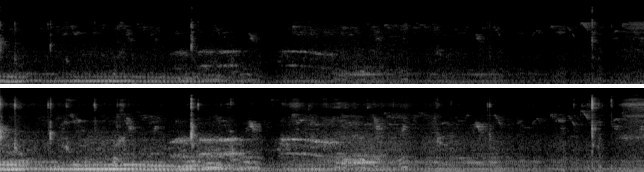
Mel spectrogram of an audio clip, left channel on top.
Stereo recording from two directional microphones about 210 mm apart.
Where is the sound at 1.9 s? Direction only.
10° right (ahead or behind).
